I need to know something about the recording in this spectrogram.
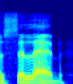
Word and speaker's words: celeb: The letter C always has a K sound, even before E and I, so celeb is said like Caleb.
